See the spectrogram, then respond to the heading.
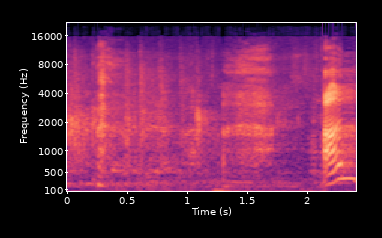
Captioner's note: applause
